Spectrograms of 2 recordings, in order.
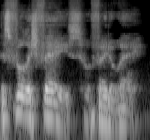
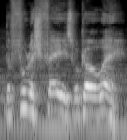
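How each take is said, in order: First: It is read in a put-on voice for Balin. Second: It is read in his plain reading voice.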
